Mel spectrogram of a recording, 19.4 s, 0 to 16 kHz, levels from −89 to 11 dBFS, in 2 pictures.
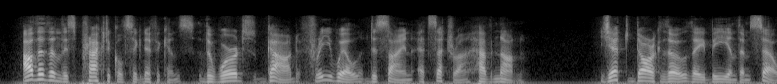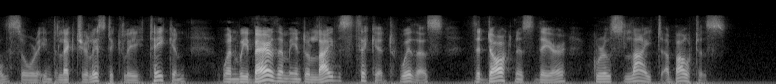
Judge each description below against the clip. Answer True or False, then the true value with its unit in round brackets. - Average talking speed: False (125 wpm)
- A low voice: True (120 Hz)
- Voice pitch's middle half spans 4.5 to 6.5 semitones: True (5.1 semitones)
